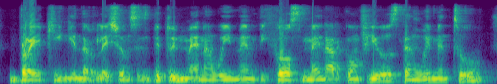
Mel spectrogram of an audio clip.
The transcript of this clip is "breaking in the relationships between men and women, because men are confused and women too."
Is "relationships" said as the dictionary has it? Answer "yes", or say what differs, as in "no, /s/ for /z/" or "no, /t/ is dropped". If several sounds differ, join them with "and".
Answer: no, /s/ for /ʃ/ and /p/ is dropped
